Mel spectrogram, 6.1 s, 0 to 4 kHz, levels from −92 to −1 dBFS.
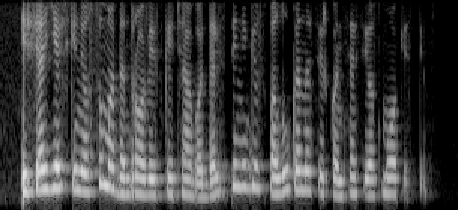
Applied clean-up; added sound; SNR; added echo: none; none; none; none.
